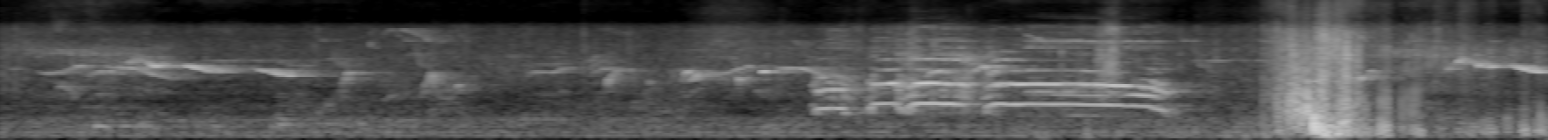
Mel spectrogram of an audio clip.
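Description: Birds calling: small birds chirp in quick, repeated falling notes. About four seconds in, a lower, longer call is held for nearly two seconds. A short, loud rustling burst follows near the end.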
